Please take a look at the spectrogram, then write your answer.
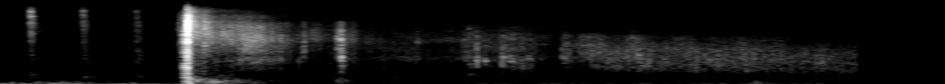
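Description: A single loud gunshot, fired through three layers of glass, cracks sharply, followed by a long rolling echo that fades over a few seconds, with a few faint clicks before it.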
